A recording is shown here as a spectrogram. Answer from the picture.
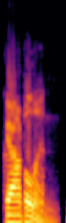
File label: "Gobelin", American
